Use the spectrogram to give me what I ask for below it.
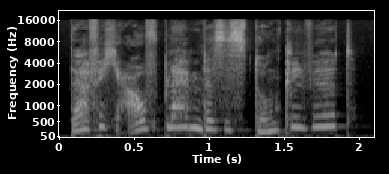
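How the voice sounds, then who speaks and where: A woman's voice: sits high, animated, moderate pace, darkish tone, pitched above the performer's own voice. A woman voicing an eager, curious little boy in a bedtime storybook.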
